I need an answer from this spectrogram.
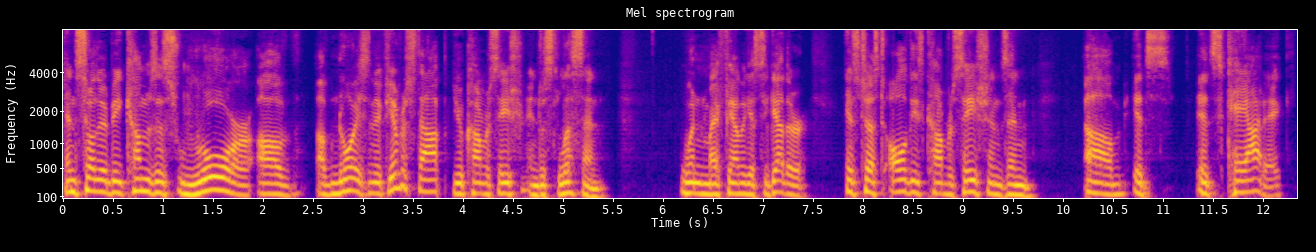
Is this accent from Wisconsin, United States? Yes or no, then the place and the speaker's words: yes; Wisconsin, United States; born or raised there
